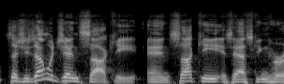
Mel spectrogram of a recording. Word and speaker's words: Psaki: Uh, she's on with Jen Psaki. Is it Psaki? – No, the P is silent.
